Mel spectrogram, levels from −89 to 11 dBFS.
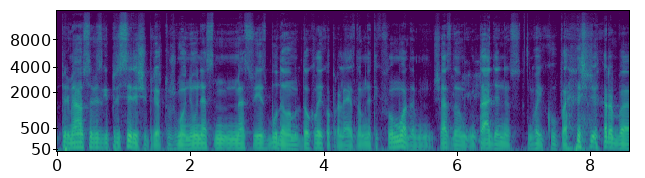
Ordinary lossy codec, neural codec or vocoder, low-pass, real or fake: Opus, 32 kbps; none; 14.4 kHz; real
